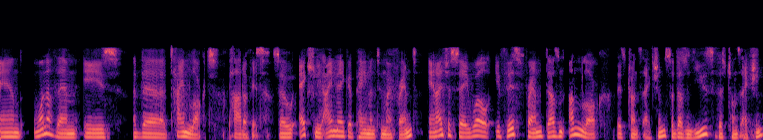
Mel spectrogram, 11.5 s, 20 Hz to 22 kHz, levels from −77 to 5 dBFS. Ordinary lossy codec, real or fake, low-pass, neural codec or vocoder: AAC, 24 kbps; real; 5.4 kHz; none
